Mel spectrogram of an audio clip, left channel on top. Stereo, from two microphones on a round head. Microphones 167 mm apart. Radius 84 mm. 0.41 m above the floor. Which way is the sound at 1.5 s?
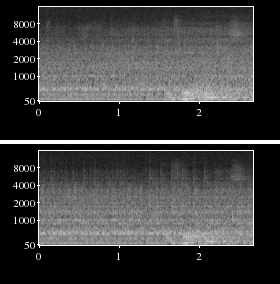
5° left (ahead or behind).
